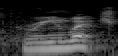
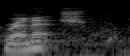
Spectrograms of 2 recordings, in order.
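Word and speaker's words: Greenwich: from the Pillager Outpost why is green witch pronounced Grenich again every single pronunciation um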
